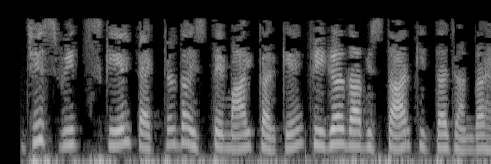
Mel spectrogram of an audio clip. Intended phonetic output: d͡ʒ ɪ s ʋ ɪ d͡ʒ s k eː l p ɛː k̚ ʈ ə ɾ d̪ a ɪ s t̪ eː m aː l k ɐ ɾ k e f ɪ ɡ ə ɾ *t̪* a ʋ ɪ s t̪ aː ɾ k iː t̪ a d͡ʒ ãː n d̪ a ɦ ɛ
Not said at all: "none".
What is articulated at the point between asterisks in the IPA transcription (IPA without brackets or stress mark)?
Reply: d̪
